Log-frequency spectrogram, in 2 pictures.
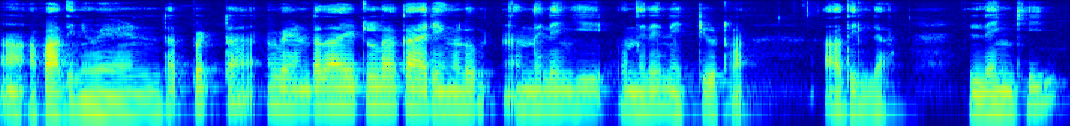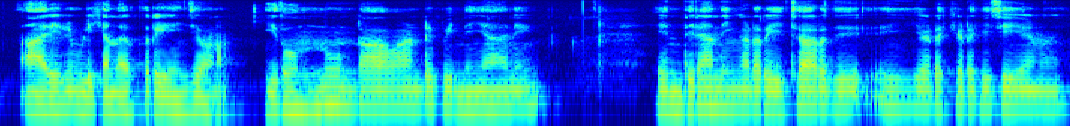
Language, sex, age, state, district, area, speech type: Malayalam, male, 18-30, Kerala, Wayanad, rural, spontaneous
